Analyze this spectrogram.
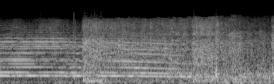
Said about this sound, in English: The sound of the fast approaching commuter train was the very last thing the LAPD officers wanted to hear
